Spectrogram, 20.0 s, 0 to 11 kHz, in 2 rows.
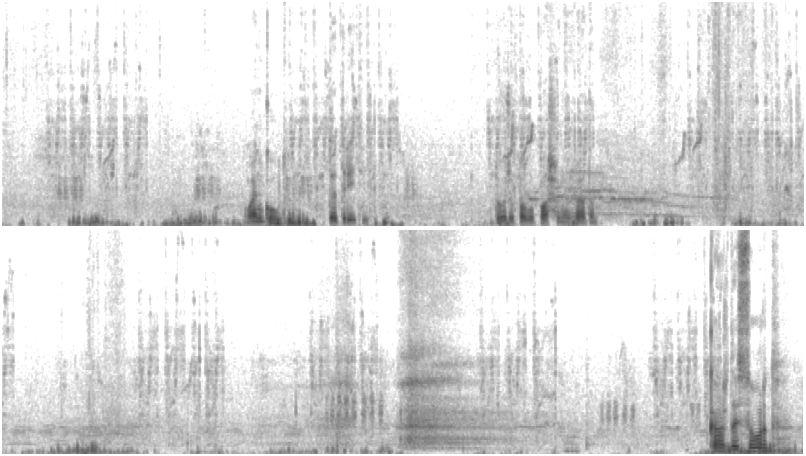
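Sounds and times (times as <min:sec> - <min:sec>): distant animal calls: 0:06.2 - 0:18.9
leaves rustling: 0:07.5 - 0:10.2.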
